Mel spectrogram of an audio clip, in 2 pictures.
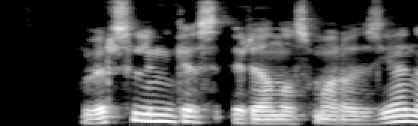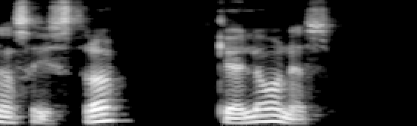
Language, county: Lithuanian, Vilnius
